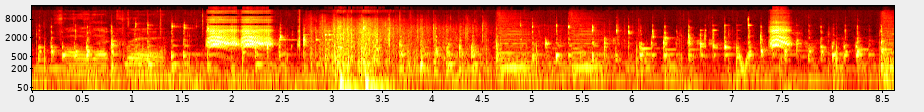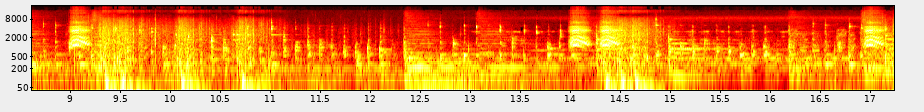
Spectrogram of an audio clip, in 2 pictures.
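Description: Crow caws ring out several times at irregular intervals in the horror video game The Cat Lady, fairly loud over a dense, unsettling bed of ambient game sound and occasional thumps.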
